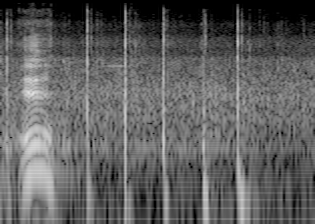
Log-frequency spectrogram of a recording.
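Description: Scattered individual claps ring out sharply in a Korean church dawn prayer service, about seven distinct hand claps at uneven intervals following a brief voice at the start.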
